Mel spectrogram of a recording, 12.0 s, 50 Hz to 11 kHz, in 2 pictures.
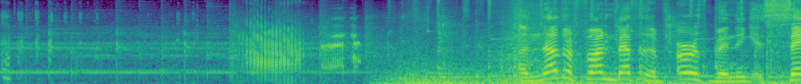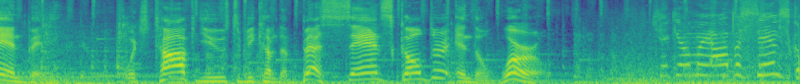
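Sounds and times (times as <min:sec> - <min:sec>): cartoon rattling croak: 0:00.0 - 0:02.8.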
